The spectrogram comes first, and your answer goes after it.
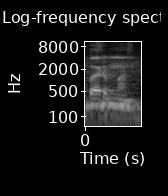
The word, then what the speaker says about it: Burman: ये दरअसल ये जो इसका प्रोनाउंसिएशन है इनके सरनेम का, ये बर्मन करके है। हाँ, बर्मन। हाँ, तो इसको जल्दी में बर्मा पढ़ देते हैं, लेकिन ये बर्मन हमको लगता है वो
